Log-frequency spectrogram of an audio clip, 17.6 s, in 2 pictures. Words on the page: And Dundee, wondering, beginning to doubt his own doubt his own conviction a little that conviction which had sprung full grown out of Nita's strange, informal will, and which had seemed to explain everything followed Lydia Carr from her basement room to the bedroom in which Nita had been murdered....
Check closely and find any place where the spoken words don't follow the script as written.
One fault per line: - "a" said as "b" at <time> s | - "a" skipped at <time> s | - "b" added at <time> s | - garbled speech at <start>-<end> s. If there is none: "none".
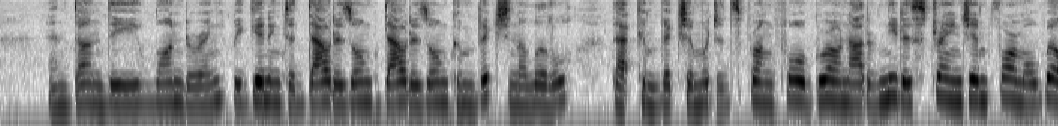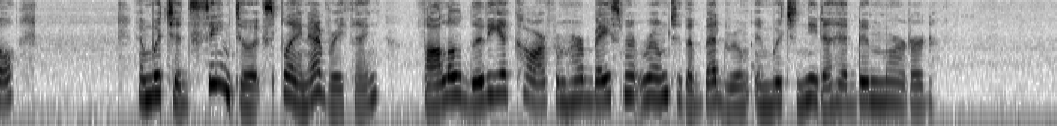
none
